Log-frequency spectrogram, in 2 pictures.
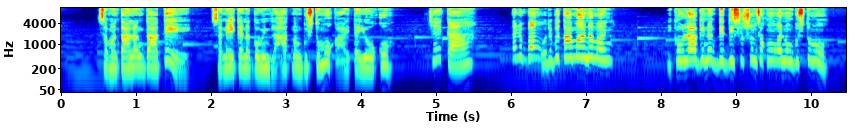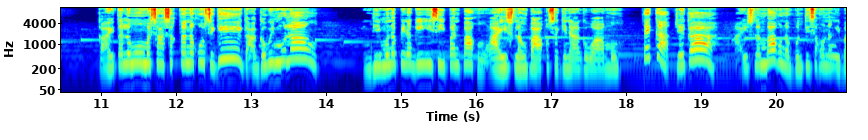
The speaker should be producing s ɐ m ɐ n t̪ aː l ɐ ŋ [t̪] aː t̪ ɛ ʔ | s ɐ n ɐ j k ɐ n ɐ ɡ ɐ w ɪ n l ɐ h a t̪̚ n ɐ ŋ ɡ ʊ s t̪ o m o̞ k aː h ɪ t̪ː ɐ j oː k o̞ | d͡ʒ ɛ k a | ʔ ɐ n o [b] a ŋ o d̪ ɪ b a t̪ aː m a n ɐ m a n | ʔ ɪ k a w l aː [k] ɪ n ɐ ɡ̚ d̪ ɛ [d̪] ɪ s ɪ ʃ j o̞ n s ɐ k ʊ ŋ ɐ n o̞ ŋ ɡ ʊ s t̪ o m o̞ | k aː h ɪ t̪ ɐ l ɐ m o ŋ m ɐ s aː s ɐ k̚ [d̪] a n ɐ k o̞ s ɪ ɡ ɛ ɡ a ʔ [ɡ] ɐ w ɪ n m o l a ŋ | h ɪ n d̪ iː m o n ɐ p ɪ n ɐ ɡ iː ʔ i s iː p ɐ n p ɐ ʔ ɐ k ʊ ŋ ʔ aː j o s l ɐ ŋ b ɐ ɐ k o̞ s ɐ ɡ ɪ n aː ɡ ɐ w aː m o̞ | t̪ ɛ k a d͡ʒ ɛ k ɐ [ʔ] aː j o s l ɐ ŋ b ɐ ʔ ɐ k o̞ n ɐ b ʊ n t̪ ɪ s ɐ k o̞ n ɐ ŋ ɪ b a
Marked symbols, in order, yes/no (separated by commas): no, yes, no, yes, no, yes, yes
